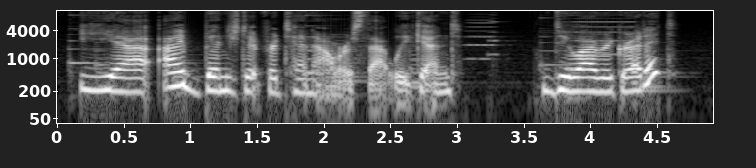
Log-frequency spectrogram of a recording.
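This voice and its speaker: A woman talks at a moderate pace while music sounds behind her. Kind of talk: casual vlog talk.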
